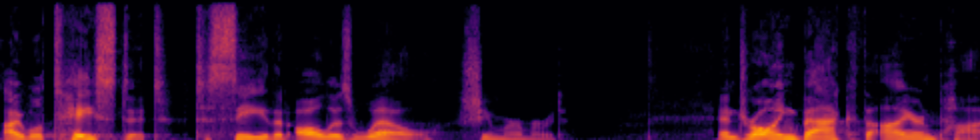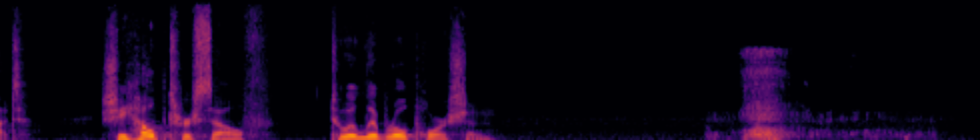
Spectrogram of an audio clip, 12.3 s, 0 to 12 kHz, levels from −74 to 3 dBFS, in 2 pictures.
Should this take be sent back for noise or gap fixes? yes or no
yes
